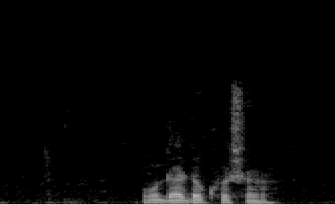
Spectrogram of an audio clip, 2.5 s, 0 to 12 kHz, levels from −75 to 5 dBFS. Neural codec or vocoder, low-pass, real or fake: none; 7.2 kHz; real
